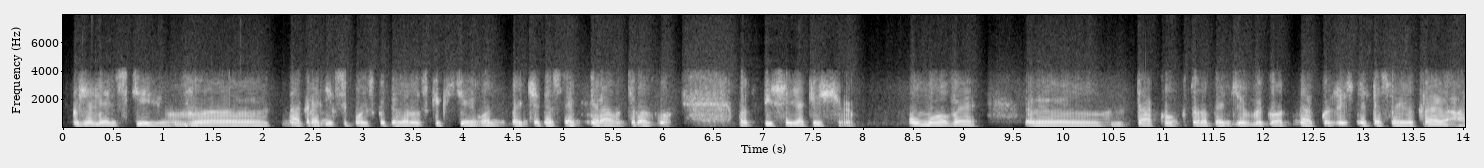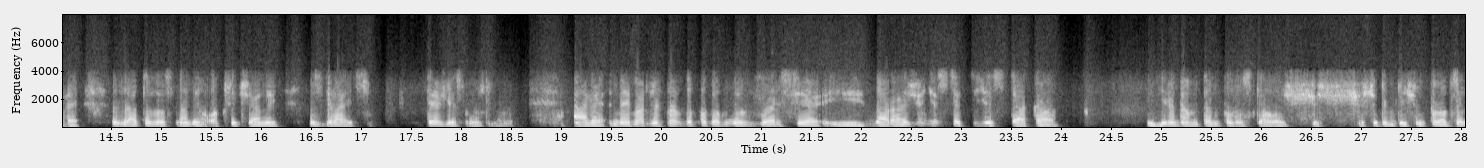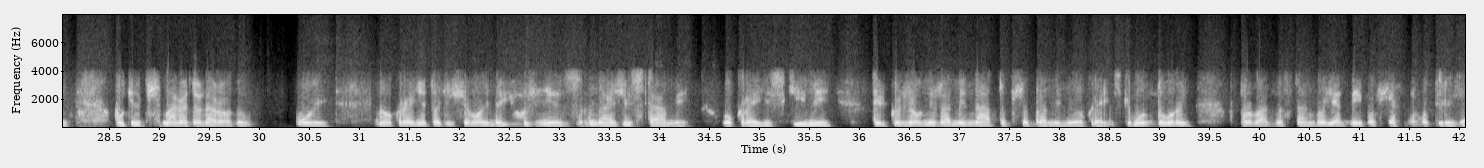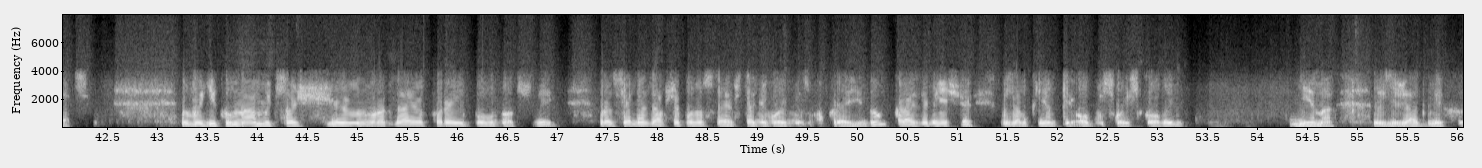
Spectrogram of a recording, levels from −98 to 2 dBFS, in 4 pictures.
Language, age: Polish, 50-69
